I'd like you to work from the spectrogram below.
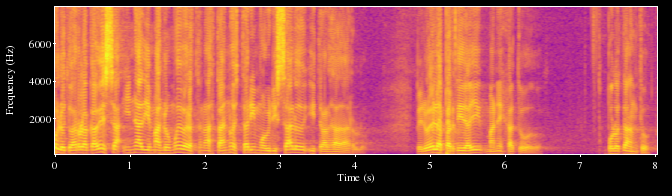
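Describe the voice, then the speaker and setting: Argentine guy teaching a room of young refs, keeps checking in with them, mid pitch, long hall echo. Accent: Rioplatense Spanish. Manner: explanatory, keeps checking in with "¿eh?" and "fíjense". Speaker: sports medicine lecturer. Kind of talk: classroom lecture to young referees. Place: lecture hall.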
